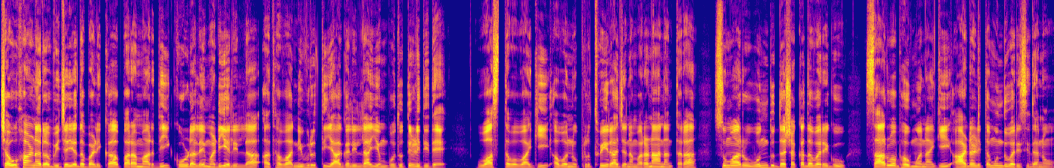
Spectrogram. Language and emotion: Kannada, neutral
